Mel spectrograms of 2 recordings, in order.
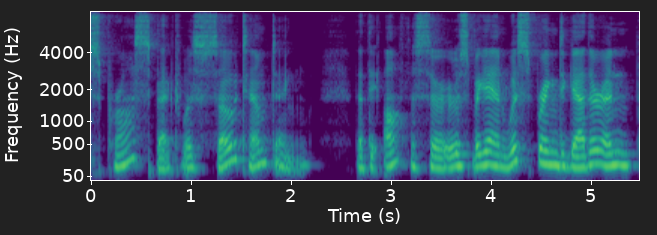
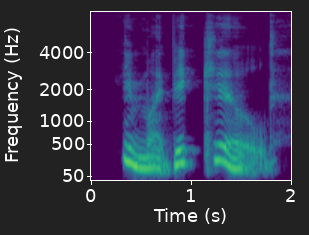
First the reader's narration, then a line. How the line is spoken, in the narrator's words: said Anne, looking tenderly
